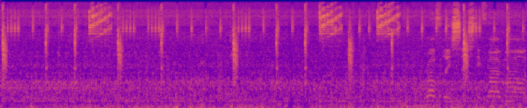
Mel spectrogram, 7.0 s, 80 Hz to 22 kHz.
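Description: A truck on 488 gears and 35-inch tires cruises in sixth gear past a residential area, a steady, loud engine and road drone running throughout with some brief higher clatter on top.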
